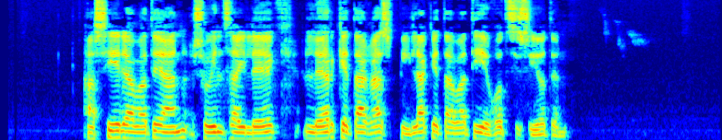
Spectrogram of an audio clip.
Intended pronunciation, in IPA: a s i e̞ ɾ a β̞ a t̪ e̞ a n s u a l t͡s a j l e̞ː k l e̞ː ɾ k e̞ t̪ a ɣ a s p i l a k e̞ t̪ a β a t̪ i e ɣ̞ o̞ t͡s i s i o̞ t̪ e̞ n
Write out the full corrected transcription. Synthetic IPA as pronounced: a s i e̞ ɾ a β̞ a t̪ e̞ a n s u i l t͡s a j l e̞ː k l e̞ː ɾ k e̞ t̪ a ɣ a s p i l a k e̞ t̪ a β a t̪ i e ɣ̞ o̞ t͡s i s i o̞ t̪ e̞ n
